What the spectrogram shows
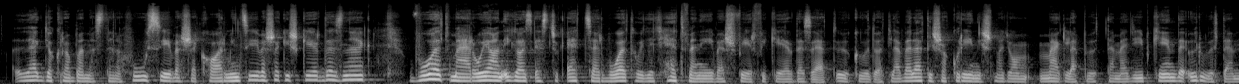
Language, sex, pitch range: Hungarian, female, 150-180 Hz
